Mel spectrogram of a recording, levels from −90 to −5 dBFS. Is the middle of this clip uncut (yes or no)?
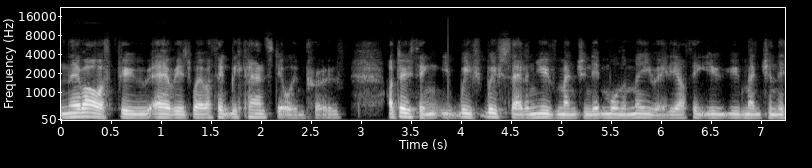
yes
